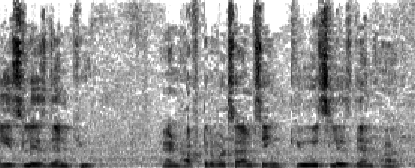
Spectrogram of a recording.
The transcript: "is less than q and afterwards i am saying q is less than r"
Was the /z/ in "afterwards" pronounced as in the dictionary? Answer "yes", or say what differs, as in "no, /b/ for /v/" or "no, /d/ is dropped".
no, /s/ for /z/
